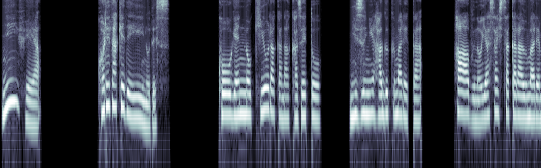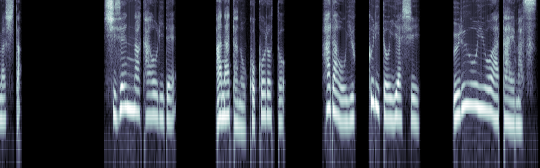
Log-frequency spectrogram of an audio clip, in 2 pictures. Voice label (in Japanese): ナレーション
